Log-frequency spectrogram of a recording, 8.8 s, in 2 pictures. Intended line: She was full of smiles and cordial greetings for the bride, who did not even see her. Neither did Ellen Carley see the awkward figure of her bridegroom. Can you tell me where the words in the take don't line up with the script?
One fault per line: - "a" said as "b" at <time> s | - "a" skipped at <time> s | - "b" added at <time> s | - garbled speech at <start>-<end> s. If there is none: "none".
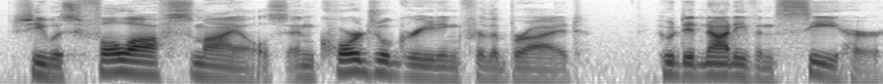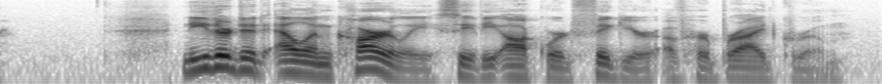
- "of" said as "off" at 0.6 s
- "greetings" said as "greeting" at 2.0 s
